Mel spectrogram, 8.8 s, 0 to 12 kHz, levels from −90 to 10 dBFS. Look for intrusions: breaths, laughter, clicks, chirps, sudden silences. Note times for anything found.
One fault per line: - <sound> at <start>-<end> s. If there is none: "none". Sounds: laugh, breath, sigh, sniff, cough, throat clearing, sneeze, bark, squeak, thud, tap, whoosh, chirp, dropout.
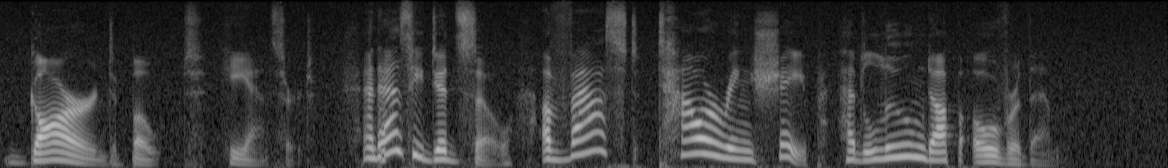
none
